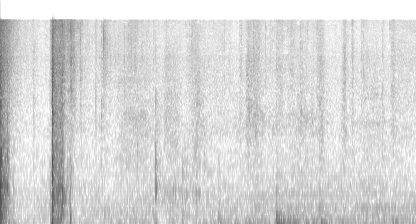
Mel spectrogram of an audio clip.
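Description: Two short knocks about half a second apart, a faint click a little later, then quiet handling rustle from a phone being moved about.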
